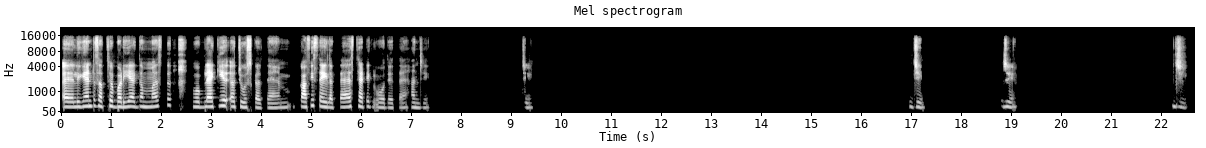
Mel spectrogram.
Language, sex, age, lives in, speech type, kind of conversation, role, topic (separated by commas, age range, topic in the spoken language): Hindi, female, 20-24, India, conversation, podcast, guest, Tumhari aesthetic ki pehchaan banne wali sabse khaas cheez kya hai?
